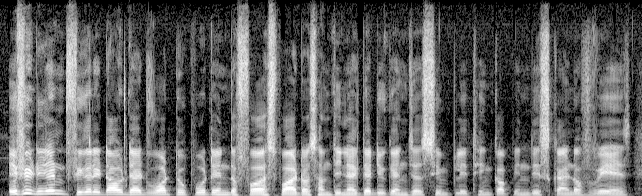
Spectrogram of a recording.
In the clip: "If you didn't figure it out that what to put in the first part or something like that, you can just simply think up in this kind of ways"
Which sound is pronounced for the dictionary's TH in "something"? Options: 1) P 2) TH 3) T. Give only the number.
3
